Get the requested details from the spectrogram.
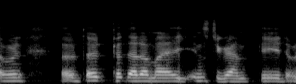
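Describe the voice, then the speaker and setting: At a very fast pace, a man speaks at a fairly high pitch. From London, England. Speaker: rabbi. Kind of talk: lecture. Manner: animated.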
